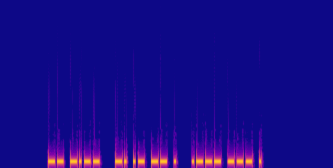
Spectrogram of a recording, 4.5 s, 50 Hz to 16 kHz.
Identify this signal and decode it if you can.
Morse code, heard as a keyed tone, about 40 wpm, 700 Hz. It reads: MY NAME JOE
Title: Common QSO Phrases 40wpm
